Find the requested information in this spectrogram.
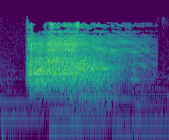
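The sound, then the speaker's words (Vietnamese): A car engine cranks and catches, then runs with a steady roar as the car turns and drives out of a garage. The sound starts abruptly after a brief quiet and fades gradually toward the end. “Cố Nghiên Thu khởi động xe, kỹ xảo thành thạo mà quay đầu, đi theo hướng dẫn, rời khỏi gara.”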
